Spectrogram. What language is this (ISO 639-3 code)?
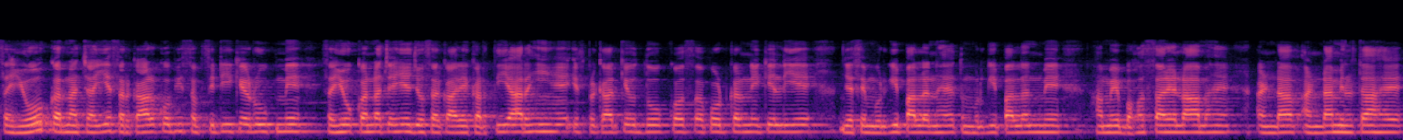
hin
